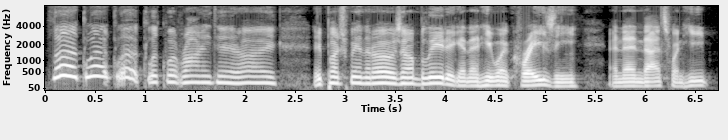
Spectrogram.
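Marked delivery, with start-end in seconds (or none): 0.1-4.1 high-pitched imitation of a tattletale; mock tattling child. Brother imitates sister tattling to Dad, high and urgent. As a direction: mimic a kid running to tell Dad.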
